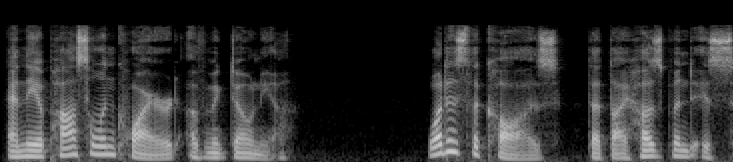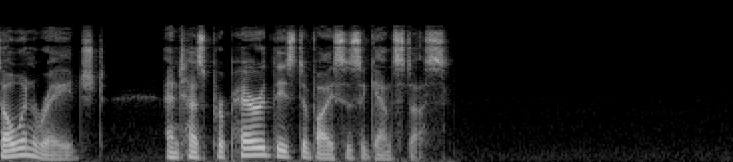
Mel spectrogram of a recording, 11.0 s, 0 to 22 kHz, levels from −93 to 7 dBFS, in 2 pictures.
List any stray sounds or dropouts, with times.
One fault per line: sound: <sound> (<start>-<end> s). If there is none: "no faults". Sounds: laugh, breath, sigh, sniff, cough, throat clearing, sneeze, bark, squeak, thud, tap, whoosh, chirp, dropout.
no faults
